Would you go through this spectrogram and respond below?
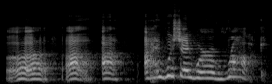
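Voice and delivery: high, loud stammering panic; panicked. Acted. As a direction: stammer out a frightened wish. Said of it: "he panicked".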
